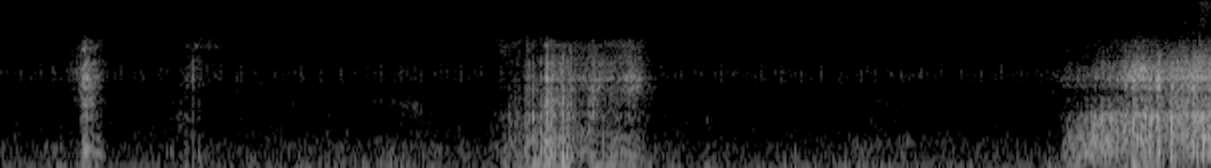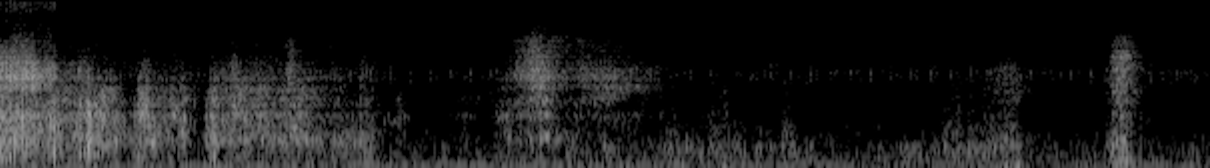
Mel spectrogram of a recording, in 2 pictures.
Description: Springtime sneezes and snottiness.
